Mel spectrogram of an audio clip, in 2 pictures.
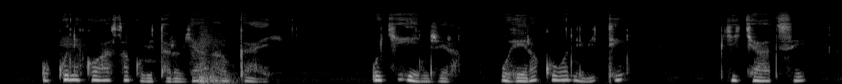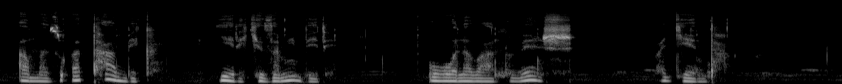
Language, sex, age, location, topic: Kinyarwanda, female, 18-24, Kigali, health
